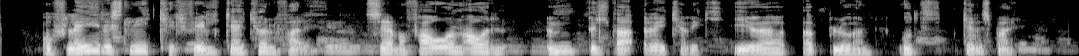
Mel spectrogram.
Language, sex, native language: Icelandic, other, Icelandic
